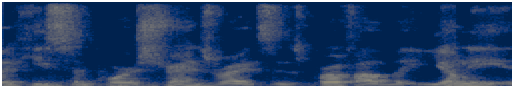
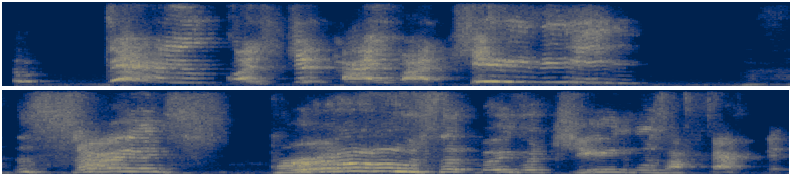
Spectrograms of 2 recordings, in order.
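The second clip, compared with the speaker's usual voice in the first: much higher, slow, loud English accent mockery; mocking English accent shout; 10 dB louder, slower than usual. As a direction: shout it like an outraged posh believer. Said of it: "mocking him in my English accent".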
